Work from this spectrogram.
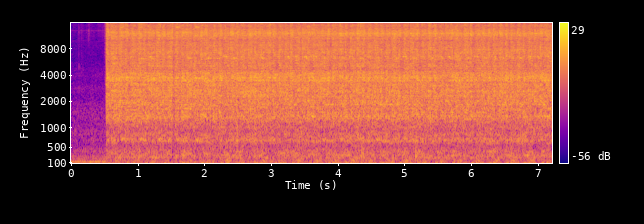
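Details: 2004 Yamaha Raptor 660 quad in rough condition, fresh oil, gas poured down the carburetor: starter spins the engine at an even, steady churn with no firing at all; crank no-start from fuel starvation by a clogged pilot jet.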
